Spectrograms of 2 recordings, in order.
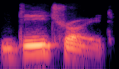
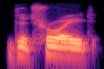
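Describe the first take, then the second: First: The stress is on the first syllable. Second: The stress is on the second syllable. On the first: This is how some southern varieties say it. "where the stress was on the first syllable" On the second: This is how most northern varieties say it. "in most northern varieties"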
